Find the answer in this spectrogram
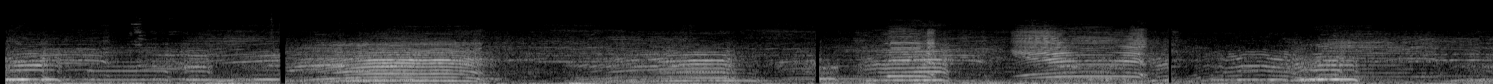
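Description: Cattle give long, deep, drawn-out moos that swell and fade, one after another.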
